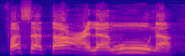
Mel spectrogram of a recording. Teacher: واو مدہ، ایک الف کھینچنا ہے، حرکات کو بغیر کھینچے ادا کریں گے.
